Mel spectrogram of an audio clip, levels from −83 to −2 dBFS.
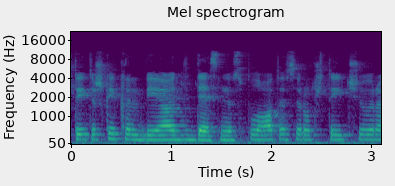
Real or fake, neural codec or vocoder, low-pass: real; none; 10.8 kHz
